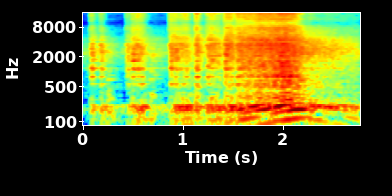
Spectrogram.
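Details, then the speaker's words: Nissan S13 240SX, warm, idle dropping after warm-up despite coolant and distributor fixes: idle sags and stumbles on throttle blips, then revs climb, slightly better than before; owner wondered about injectors, later traced to a brake booster vacuum leak. "She's still dropping when I'm putting a little gas in, but she's doing a little better."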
